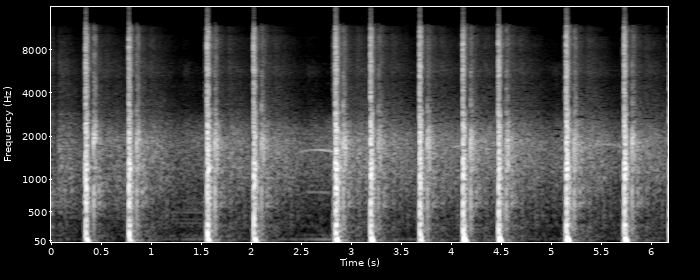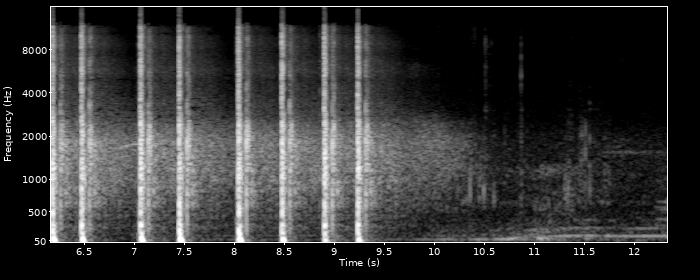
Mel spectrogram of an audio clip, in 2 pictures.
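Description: AR-style semi-automatic rifle firing a string of about twenty shots at an uneven pace of roughly two a second, each shot trailed by a short echo. The firing stops about nine seconds in, followed by faint handling clicks.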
